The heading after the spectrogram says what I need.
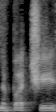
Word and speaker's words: Napatsi: And for me, particularly with a name that's difficult to pronounce, it's spelled unusually and actually pronounced Napatsi.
